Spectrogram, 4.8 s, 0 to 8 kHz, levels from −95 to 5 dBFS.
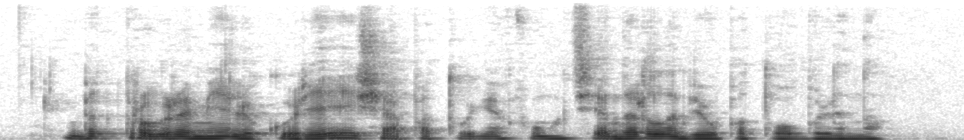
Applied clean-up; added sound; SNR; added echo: none; none; none; none.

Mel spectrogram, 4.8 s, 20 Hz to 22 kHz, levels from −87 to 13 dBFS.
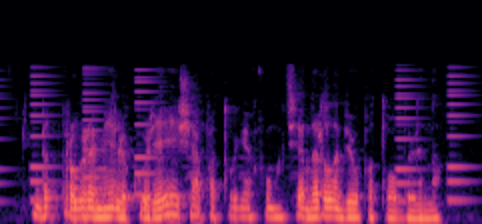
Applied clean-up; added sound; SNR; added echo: none; Ringtone; 18 dB; none.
